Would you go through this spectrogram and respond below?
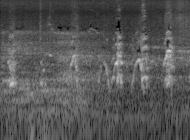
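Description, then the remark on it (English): Several greyhounds yelp, bark and whimper excitedly in short overlapping bursts as they are loaded into their starting boxes for a race at the Hollywood Greyhound Track, over a steady background of outdoor noise. “The dogs get excited as they're loaded into their starting boxes.”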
